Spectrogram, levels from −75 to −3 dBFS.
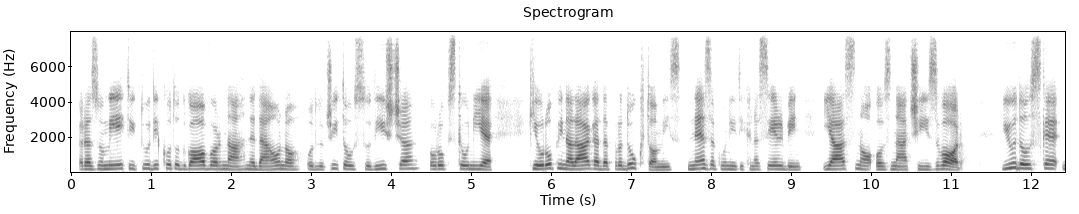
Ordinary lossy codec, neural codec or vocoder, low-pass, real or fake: none; codec, 16 kHz, about 1 kbps, DyCAST, with the encoder's durations; none; fake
